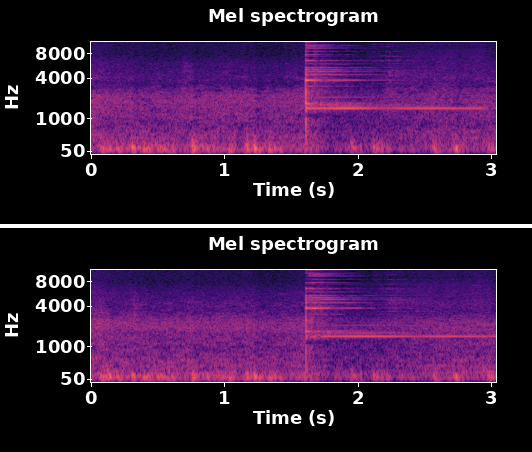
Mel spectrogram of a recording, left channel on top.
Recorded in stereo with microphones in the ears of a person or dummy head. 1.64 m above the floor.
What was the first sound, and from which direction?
A chime, 30° left (ahead or behind).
